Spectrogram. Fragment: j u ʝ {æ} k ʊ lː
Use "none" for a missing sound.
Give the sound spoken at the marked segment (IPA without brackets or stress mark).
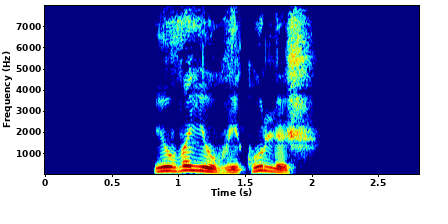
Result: i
